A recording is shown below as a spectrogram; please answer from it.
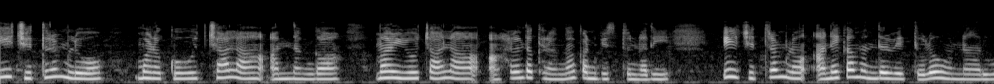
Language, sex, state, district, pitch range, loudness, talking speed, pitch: Telugu, female, Andhra Pradesh, Guntur, 255-295 Hz, -15 LUFS, 110 wpm, 275 Hz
